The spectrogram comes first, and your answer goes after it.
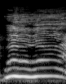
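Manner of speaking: high, loud taunting whoops; imitated whooping. Drunk guy fleeing the opened door, mock whooping. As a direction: whoop like a drunk prankster running off.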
